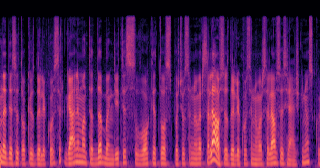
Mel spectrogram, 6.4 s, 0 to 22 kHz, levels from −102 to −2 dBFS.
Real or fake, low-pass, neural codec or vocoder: real; 14.4 kHz; none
